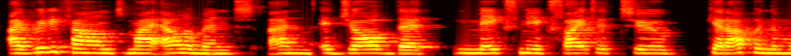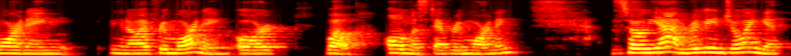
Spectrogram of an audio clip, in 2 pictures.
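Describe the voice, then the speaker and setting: A woman in her thirties, raised in Russia, answers interview questions in an articulate, upbeat way, with the odd filler word. Her voice sits at an ordinary middle pitch. The room around her gives a noticeable echo. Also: steady tone, moderate pace. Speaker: guest, hedge fund head of research. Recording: roomy echo.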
